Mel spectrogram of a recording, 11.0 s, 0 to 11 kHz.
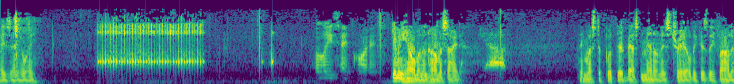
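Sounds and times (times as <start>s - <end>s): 
speech: 0.1s - 0.6s, 5.0s - 7.0s, 8.7s - 11.0s
old telephone bell ringing: 1.4s - 3.1s.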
